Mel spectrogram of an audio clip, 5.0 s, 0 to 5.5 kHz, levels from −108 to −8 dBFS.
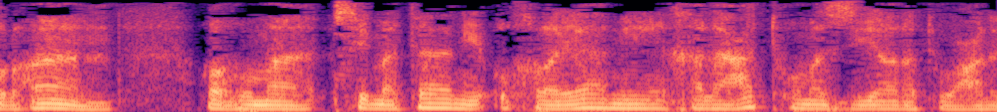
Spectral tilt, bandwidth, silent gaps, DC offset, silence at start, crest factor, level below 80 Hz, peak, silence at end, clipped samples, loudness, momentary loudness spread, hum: -8 dB/octave; 5.4 kHz; none; under 0.1%; 0 s; 18 dB; -38 dBFS; -6 dBFS; 0 s; under 0.1%; -23 LUFS; 6 LU; none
